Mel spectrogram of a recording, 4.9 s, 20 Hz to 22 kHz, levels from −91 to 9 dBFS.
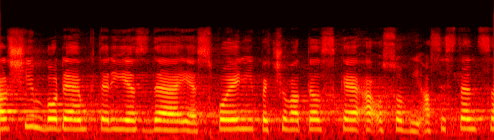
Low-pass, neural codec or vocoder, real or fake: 10.8 kHz; none; real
